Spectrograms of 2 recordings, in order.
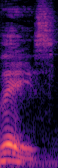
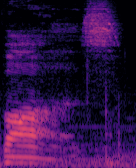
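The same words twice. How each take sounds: First: It is said with the ordinary everyday pronunciation. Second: It is said with a snooty, posh pronunciation. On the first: "It's not a" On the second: "the snooty pronunciation"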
